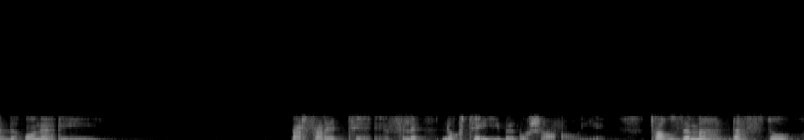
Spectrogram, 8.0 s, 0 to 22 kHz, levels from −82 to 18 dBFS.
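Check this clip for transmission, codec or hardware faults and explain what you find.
There are three bursts of lost AMR speech frames in this narrowband mobile speech, which carries no audio above about 3.7 kHz.

The bursts fall at 0.44–0.75 s (160 ms lost), 3.60–3.88 s (200 ms scattered, longest run 160 ms) and 7.02–7.48 s (260 ms scattered, longest run 100 ms). Each failed frame makes the decoder repeat the last good pitch and vocal-tract settings at falling gain. The sound smears and fades rather than cutting abruptly to silence like a plain dropout, then returns rough.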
